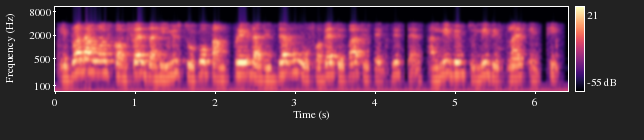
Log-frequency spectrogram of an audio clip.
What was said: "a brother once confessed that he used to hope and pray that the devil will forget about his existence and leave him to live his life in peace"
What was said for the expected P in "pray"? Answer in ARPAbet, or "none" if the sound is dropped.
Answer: P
